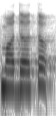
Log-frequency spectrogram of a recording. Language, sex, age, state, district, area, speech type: Marathi, female, 30-45, Maharashtra, Nagpur, urban, read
